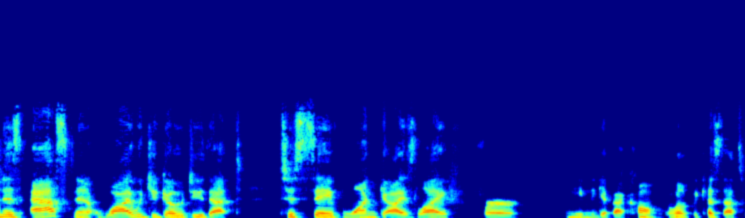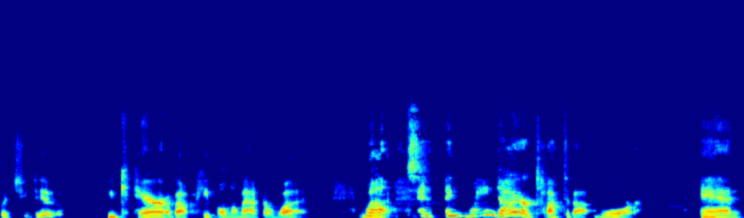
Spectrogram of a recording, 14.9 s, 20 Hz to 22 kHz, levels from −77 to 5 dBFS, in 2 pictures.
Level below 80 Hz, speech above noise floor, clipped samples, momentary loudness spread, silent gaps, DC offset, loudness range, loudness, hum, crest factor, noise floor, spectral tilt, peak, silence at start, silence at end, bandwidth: -70 dBFS; 54 dB; under 0.1%; 12 LU; 8.37-8.49 s; under 0.1%; 3 LU; -19 LUFS; none; 18 dB; -73 dBFS; -5 dB/octave; -2 dBFS; 0 s; 0.05 s; 11.5 kHz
